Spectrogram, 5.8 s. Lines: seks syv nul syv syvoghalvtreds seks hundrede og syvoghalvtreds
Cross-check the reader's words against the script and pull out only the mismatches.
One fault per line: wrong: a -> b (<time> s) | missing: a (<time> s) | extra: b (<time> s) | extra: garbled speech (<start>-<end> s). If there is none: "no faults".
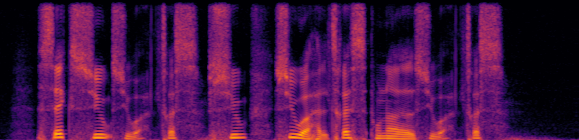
wrong: nul -> syvoghalvtreds (1.1 s)
missing: seks (3.7 s)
